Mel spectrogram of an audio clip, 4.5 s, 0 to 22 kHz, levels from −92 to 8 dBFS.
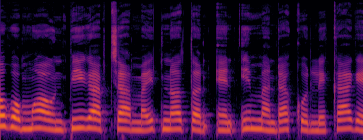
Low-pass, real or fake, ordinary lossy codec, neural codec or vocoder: none; real; none; none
